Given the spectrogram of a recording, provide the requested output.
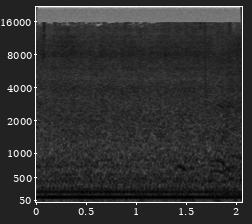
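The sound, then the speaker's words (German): A patrol boat's motorboat engine drones steadily, a low constant hum with strong tonal bands, running unbroken throughout with no talk, as rangers patrol a river in Kakadu National Park. “Im Kakadu-Nationalpark nehmen mich die Ranger Gary und Fred mit auf Streife. Bloß nicht die Hand zu weit aus dem Boot halten”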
